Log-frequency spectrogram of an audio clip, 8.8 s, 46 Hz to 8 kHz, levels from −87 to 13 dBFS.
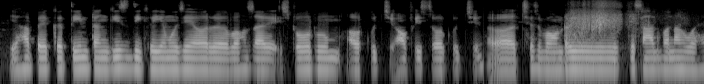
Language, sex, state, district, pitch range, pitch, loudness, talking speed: Hindi, male, Chhattisgarh, Korba, 110-115 Hz, 115 Hz, -26 LUFS, 185 wpm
